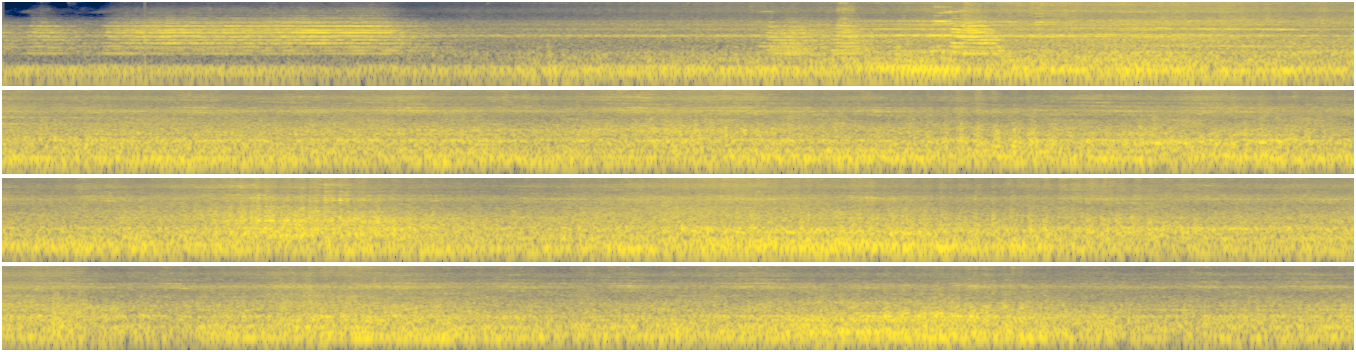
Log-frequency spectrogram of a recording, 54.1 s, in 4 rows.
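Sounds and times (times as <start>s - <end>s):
train horn blowing: 0.0s - 4.6s, 7.5s - 13.9s
diesel locomotives passing: 0.0s - 54.0s
freight cars clickety-clack: 7.6s - 54.0s.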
